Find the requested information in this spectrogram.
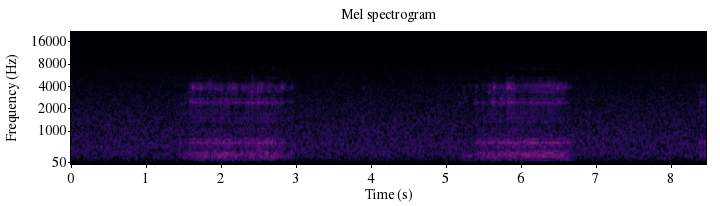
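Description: Two buzzing snores about four seconds apart over steady room hiss: snoring during sleep.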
